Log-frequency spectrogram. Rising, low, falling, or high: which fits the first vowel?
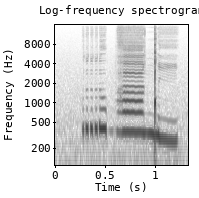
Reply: high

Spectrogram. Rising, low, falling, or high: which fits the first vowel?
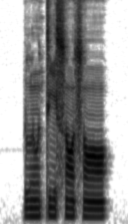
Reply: high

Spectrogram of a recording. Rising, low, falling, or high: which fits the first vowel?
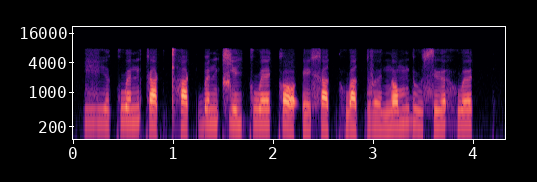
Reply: low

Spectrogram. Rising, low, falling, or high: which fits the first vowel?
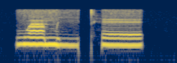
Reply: high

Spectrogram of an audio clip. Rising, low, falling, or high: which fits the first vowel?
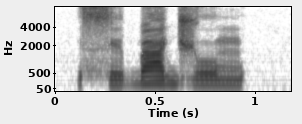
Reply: low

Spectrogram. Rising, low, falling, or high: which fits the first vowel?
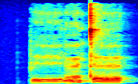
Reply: low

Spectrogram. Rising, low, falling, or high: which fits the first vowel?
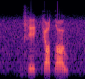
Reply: low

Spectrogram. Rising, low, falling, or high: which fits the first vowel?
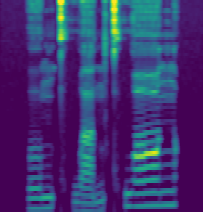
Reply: high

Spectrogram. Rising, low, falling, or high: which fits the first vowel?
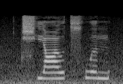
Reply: rising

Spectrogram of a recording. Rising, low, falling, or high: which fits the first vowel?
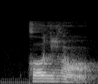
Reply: high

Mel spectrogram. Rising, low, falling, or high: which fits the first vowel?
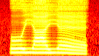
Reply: high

